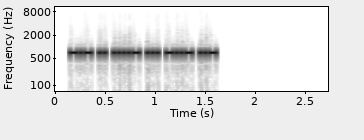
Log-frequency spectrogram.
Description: Morse code, heard as a keyed tone, about 47 wpm, 700 Hz. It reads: KI4SXU
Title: USA Call Signs - 6 Characters - 3x Character Spacing - 50wpm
